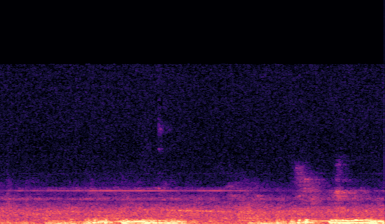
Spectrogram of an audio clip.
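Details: Male pigeon courting a female, trying to attract and persuade her to mate during the pair's first mating: low, throaty rolling coos in two bursts of several pulses each, separated by a short pause, over steady background hum.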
